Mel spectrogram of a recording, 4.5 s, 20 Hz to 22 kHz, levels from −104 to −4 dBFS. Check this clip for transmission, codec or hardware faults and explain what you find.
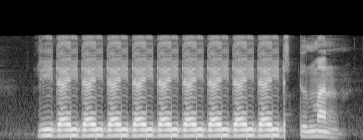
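One fault: a broken-record loop from 0.89 s to 3.56 s. A 0.31 s fragment of speech repeats exactly nine times, likely from a stalled player or stream resending its last buffer, so that stretch of speech is lost.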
